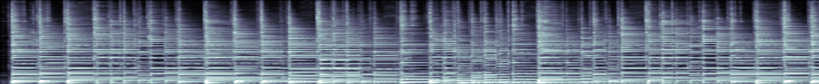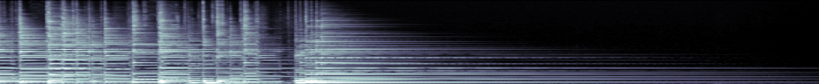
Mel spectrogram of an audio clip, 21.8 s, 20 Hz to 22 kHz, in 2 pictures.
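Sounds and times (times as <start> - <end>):
acoustic guitar: 0.0 - 21.8.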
